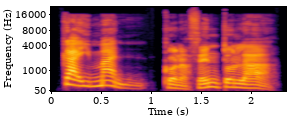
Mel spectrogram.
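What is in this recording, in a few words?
"caimán", Spanish, female; mekanta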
